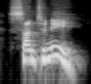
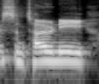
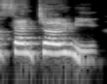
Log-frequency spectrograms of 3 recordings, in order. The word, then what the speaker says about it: Santoni: name the whole season apparently i've been pronouncing centone or santini i don't know what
